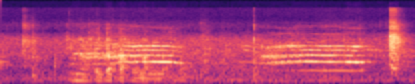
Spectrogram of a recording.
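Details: Weak stray cat during force-feeding, one long, steady, drawn-out meow following a stretch of human talk, ending with a sharp click.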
